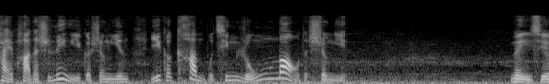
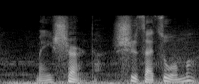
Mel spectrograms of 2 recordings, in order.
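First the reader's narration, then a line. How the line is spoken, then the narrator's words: Mumbling in sleep. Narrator (Chinese): 即使在梦中，秦月依然在喃喃自语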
